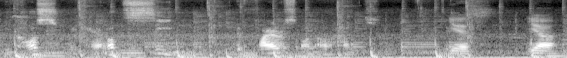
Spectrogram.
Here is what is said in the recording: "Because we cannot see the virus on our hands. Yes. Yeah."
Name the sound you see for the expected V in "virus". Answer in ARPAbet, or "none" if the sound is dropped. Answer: F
